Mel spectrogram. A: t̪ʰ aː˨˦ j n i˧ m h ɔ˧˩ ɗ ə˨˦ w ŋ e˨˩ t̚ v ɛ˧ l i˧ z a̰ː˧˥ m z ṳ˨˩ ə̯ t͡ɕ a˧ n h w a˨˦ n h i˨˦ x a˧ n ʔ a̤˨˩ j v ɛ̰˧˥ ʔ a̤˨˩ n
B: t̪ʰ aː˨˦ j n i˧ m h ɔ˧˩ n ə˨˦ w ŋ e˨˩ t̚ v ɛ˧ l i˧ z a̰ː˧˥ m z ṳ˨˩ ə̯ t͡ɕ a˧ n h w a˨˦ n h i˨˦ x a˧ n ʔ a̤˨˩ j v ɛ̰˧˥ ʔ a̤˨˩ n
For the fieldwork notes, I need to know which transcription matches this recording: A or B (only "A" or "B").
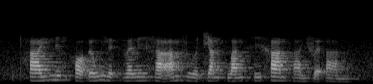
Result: A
